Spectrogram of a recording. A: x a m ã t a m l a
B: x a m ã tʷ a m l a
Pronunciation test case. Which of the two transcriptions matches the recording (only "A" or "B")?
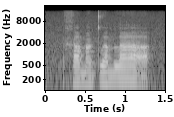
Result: B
